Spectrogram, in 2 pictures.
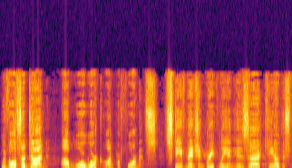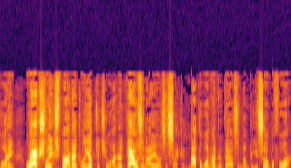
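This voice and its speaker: A man in his forties speaks from a big keynote stage in a slightly husky, somewhat high voice. He explains things in a measured way, pausing often on "uh" as he goes. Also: poor audio. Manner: measured, explanatory, frequent uh fillers. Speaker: keynote presenter. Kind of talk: conference keynote talk. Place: large conference hall stage.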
